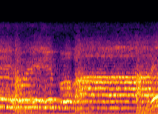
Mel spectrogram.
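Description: A noha, an Urdu mourning elegy for Imam Hussain, chanted over a horn loudspeaker, the voice holding long drawn-out notes with a short break about a second in.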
